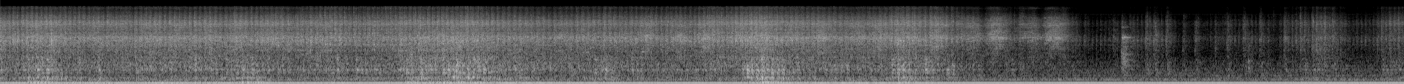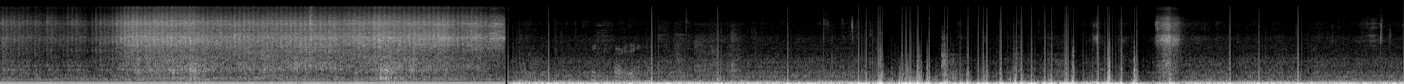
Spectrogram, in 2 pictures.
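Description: Homemade grain thresher, a ceiling-fan motor spinning rubber stall-mat beaters inside a plastic barrel, running with a steady low hum while bundles of grain stalks are fed in, the stalks and heads hissing and rattling against the beaters. About 19 seconds in the hiss drops away and a louder low rumble with irregular knocks takes over.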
